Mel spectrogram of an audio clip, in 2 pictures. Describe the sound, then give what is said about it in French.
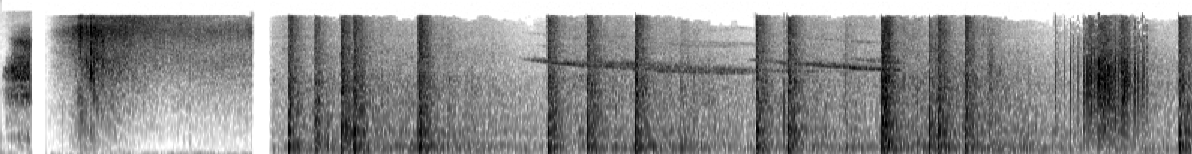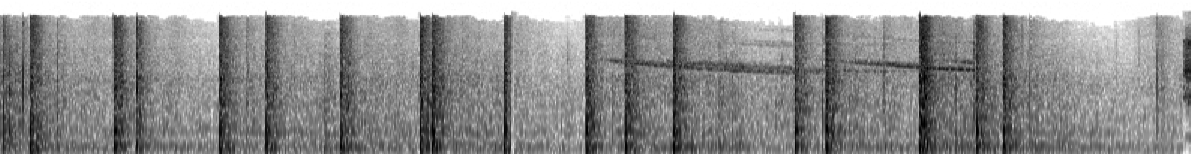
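A rapid barrage of fireworks: sharp, loud bangs and crackles burst repeatedly after a brief hiss, with occasional whistling streaks rising between explosions, no voices present. “Alors là, c'est le moment où est-ce qu'on aimerait savoir des, des de feu d'artifice avec euh, des petits bruits de, de timbales et euh, du qui, euh, qui va dans la rue.”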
